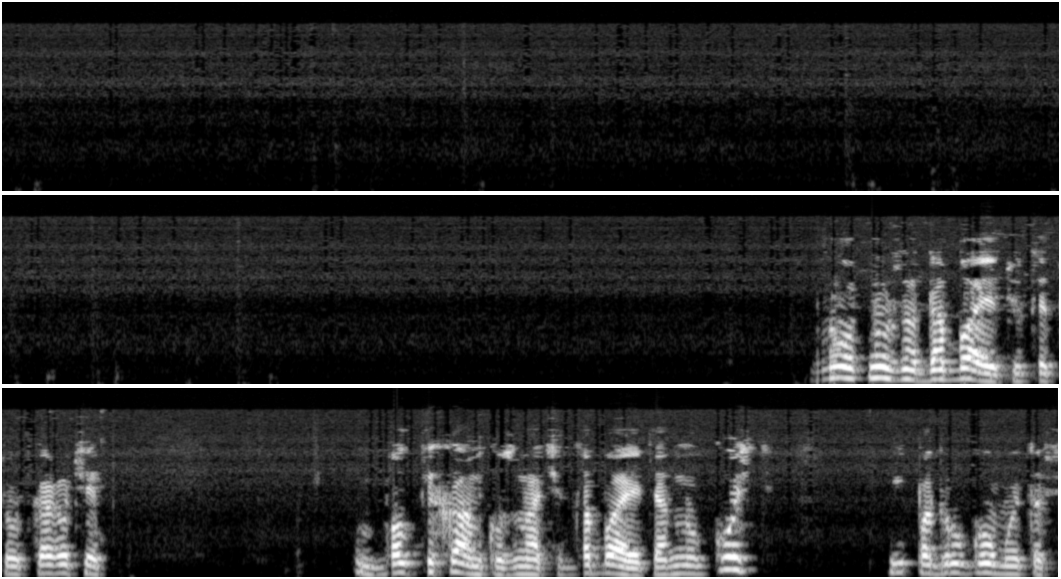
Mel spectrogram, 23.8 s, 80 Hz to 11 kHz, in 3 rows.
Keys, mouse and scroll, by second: 0.2 r, 3.7 i, 6.4 a, 7.2 i, 8.2 space, 13.9 space, 16.4 shift+middle click, 22.5-23.7 middle drag.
